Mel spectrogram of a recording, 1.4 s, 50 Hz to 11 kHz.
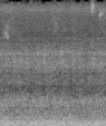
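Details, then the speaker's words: Mercedes S600 coupe V12 after start, rpm dropped back to idle: low, smooth rumble with no misses or ticking, steady outdoors; engine idling evenly on all cylinders. "working order over here engine runs good"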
